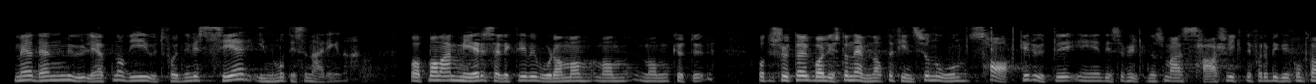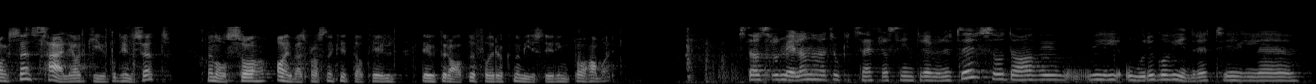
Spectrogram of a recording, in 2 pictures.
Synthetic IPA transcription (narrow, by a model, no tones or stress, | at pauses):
mɛd̪ɛnmʉːlɪheːt̪ən̩ɑɔd̪ɪʉːt̪fɔɾɾɪŋəʋɪseːɾɪnːmʊt̪̚d̪ɪsːənæ̰ːɾɪ̰ŋənə | ɔɑt̪mɑnæɾmeːɾsɛlːɛk̚t̪ʰɪːʋɪʋʊɖɑnmɑnmɑnmɑnkʰʉt̪ːəɾ | ɔt̪ʰɪlʂɭʉt̪ːɑɾʋɪlbɑːɾəlʏst̪ɪlɔnɛʋnəɑt̪̚d̪ɛfɪnsjʊnuːənsɑːkəɾʉːt̪əɪd̪ɪsːəfʏlkənəsɔmæɾsæːʂʋɪkt̪ɪfɔɾɔbʏɡːəkʊmpət̪ɑŋsəsæːɭɪɑɾkʰiːʋəpɔt̪ʰʏnsɛt̪ː | mɛnɔsɔɑɾbæɪsplɑsənəkʰnʏt̪ːɑt̪ʰɪld̪̥ɪɾɛk̚t̪ʊɾɑːt̪əfɔɾœkʊnʊmiːst̪yːɾɪŋpʰɔhɑmɑɾ | st̪ɑːt̪sɾɔːd̪meːlɑnhɑɾt̪ʰɾʊkːə̥t̪sæɪfɾɑsiːnət̪ʰɾeːmənʉt̪ːəɾsɔd̪ɑʋɪluːɾəɡoːʋiːd̪əɾət̪ʰɪl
